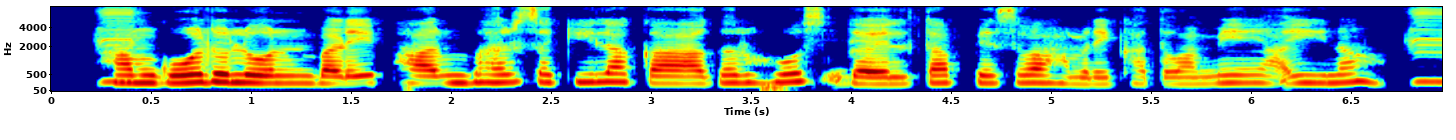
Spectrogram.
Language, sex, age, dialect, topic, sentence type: Bhojpuri, female, 41-45, Western, banking, question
